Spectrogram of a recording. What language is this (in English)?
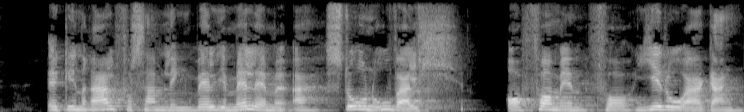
Danish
